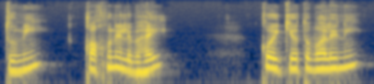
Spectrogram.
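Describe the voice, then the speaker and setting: A man's voice: on the high side, takes it slowly, warm tone, voice pushed up. A man voicing a caring, insistent village woman in an audiobook, chatty and homely like an elder sister. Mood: surprised.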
